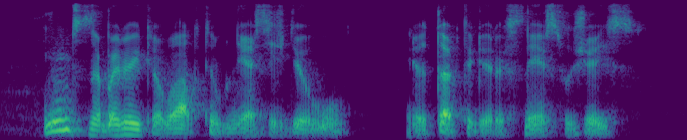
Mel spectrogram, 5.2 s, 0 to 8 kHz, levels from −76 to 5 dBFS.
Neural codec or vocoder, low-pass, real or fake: autoencoder, 22.05 kHz, a latent of 192 numbers a frame, VITS, trained on one speaker; 7.2 kHz; fake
